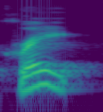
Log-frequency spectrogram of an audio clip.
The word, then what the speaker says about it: great: But the word great has a T and we pronounce it with a stop T.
